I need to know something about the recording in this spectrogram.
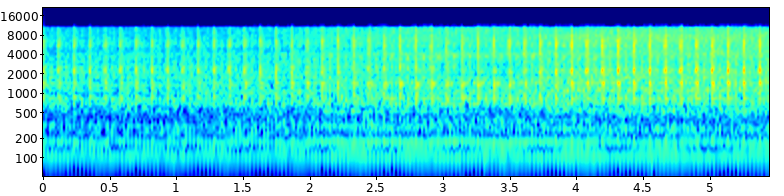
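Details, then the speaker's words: Car after a starter motor change, warm idle after an oil change with Lucas and Valvoline additive: steady light ticking about three per second, fainter but persisting; suspected lifter/valvetrain tick. "Still hearing the ticking. Kind of like it wants to go away, but it's still fighting it."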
